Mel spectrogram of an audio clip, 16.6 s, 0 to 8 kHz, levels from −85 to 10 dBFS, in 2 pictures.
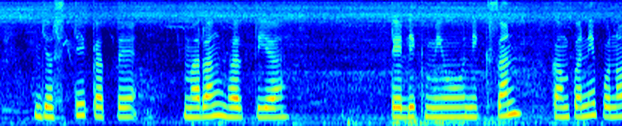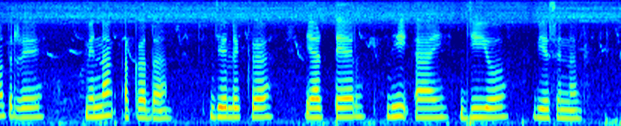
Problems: none marked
